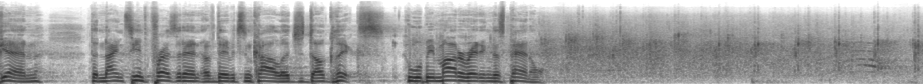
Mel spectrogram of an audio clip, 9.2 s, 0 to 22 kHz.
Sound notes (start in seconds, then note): 4.3 audience applauds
